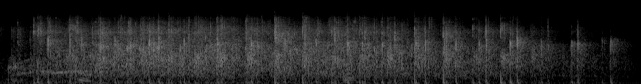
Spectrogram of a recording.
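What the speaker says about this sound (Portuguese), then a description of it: "Palmas, palmas." An audience at a talk on epigenetic medicine claps loudly, a dense and sustained round of applause filling the room for several seconds before tapering off at the end.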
